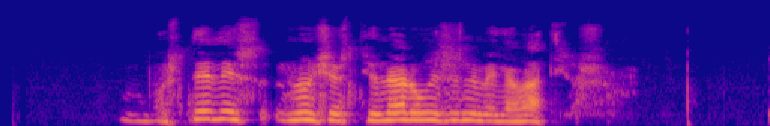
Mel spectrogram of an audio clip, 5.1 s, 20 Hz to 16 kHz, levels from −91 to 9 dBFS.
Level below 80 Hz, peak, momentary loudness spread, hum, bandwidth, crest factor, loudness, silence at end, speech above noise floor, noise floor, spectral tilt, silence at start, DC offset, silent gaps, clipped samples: -74 dBFS; -2 dBFS; 22 LU; none; 8 kHz; 20 dB; -21 LUFS; 1.15 s; 53 dB; -75 dBFS; -7 dB/octave; 0.8 s; under 0.1%; none; under 0.1%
